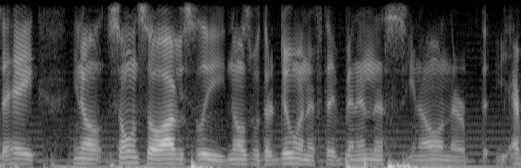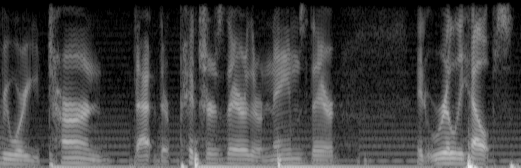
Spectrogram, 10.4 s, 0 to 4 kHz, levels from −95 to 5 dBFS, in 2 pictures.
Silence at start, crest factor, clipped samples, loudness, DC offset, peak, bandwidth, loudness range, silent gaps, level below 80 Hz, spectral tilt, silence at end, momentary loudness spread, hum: 0 s; 24 dB; under 0.1%; -30 LUFS; under 0.1%; 0 dBFS; 4 kHz; 5 LU; none; -30 dBFS; -10.5 dB/octave; 0 s; 18 LU; none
